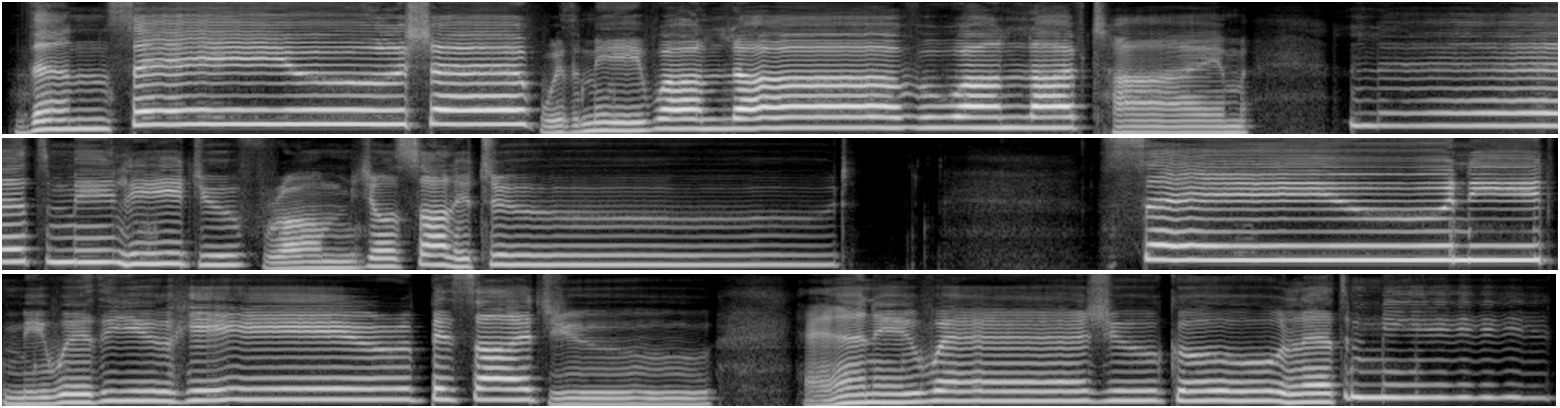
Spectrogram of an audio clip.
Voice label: male; CT Soundstage Image; microphones; Crowley Tripp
